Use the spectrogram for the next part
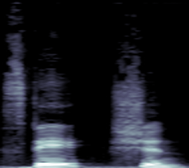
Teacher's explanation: So I will stress on stay.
